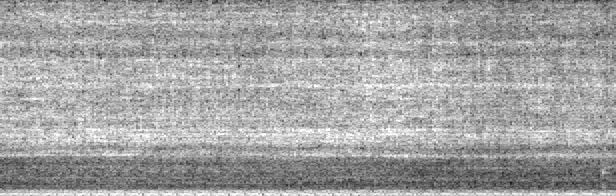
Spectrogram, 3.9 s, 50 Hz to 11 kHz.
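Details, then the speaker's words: 2004 Ford Mustang Mach 1 project car. Steady metallic rattle about three times a second over the idle, coming from the bellhousing area; owner had never heard anything so bad, and clutch or flywheel damage is likely. "Oh my God. That's miserable sounding. That sounds awful. I've never heard anything like that."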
